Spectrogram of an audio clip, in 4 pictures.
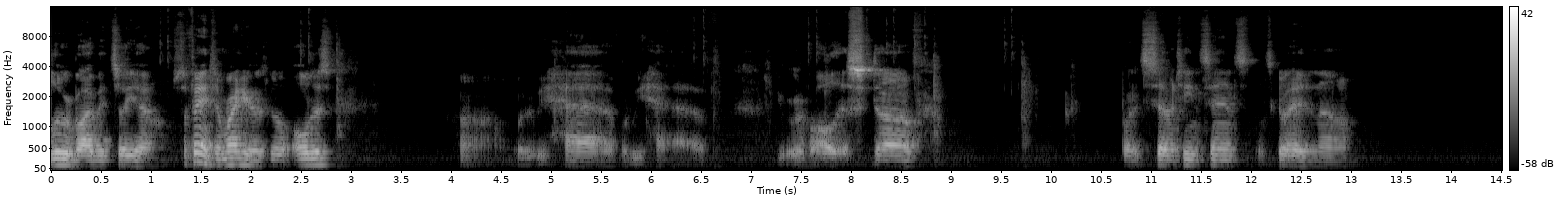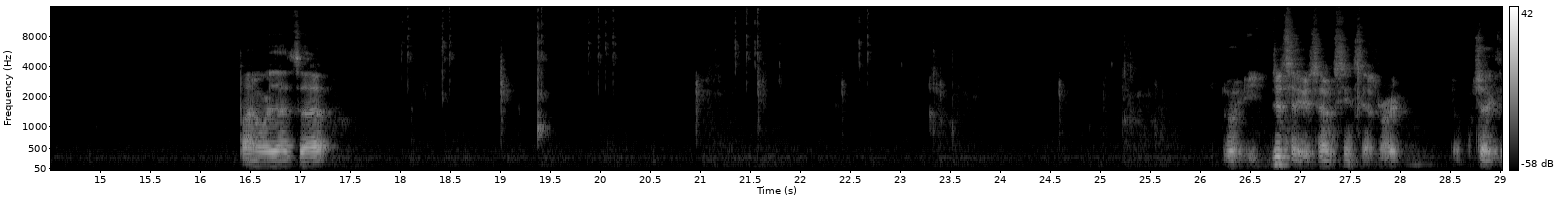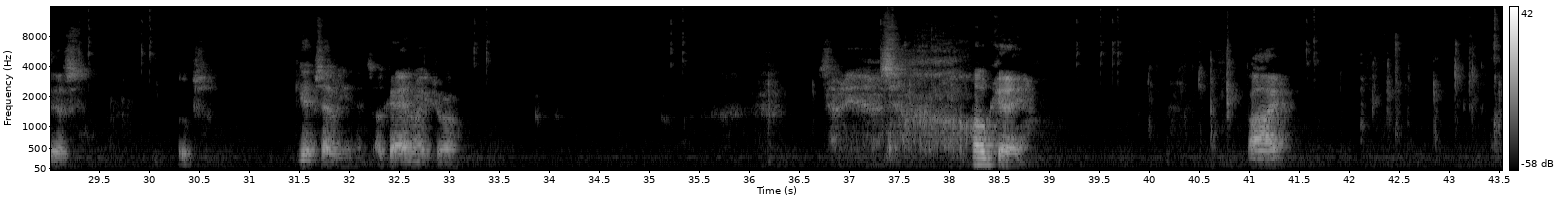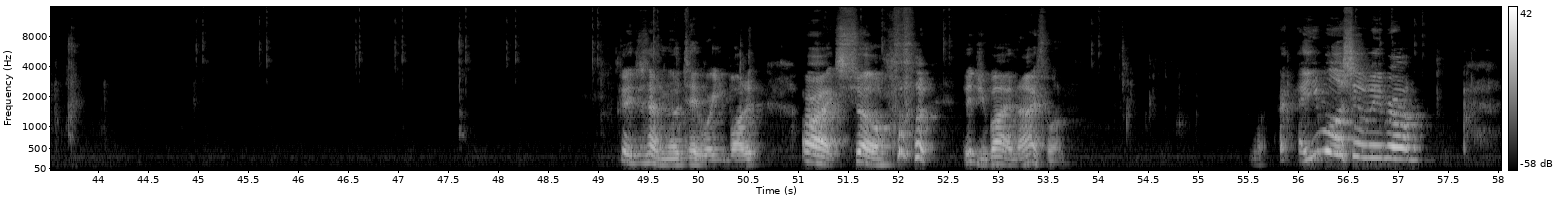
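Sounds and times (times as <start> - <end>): faint computer mouse clicks: 18.0 - 20.2, 21.0 - 21.8, 39.2 - 39.8
mouse and keyboard clicks: 21.0 - 21.8.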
